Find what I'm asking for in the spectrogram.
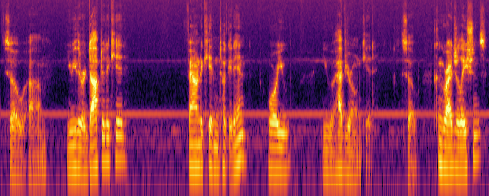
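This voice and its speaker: In an ASMR roleplay, a man with a low, expressive voice plays an awkward tinkerer operating a contraption that views the future. He speaks softly, haltingly and matter-of-factly, with mumbled, understated asides and long hesitant pauses, over faint background noise.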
